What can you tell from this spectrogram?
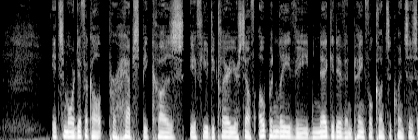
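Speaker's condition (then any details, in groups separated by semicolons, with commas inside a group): No condition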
